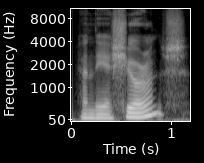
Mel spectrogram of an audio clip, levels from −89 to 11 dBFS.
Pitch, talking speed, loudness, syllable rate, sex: 140 Hz, 150 wpm, -15 LUFS, 6.3 syllables/s, male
